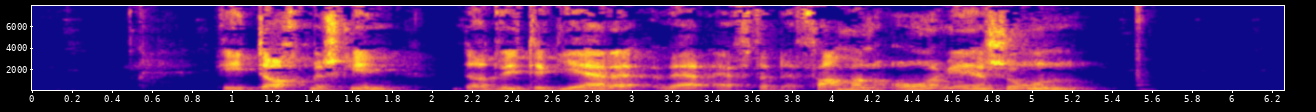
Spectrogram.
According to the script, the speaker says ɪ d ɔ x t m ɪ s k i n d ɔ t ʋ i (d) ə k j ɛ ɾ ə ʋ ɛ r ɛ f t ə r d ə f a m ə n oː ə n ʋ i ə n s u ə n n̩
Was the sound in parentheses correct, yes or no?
no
